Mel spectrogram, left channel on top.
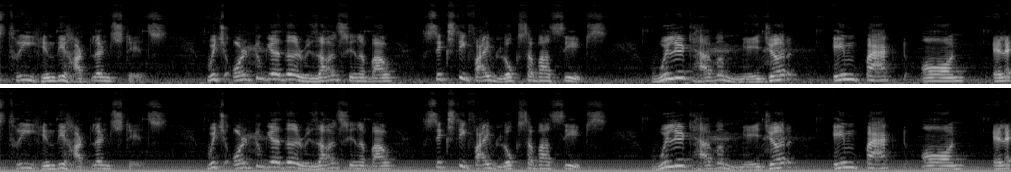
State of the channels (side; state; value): right; noise; hum, 3 dB below the sound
